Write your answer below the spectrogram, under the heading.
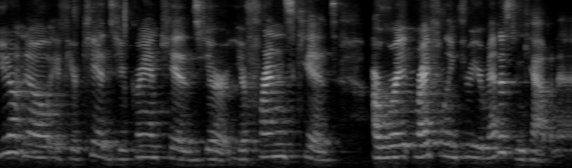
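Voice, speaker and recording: A woman of medium pitch with a New Hampshire accent, lively intonation and a moderate pace. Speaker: community prevention outreach worker. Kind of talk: live interview.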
